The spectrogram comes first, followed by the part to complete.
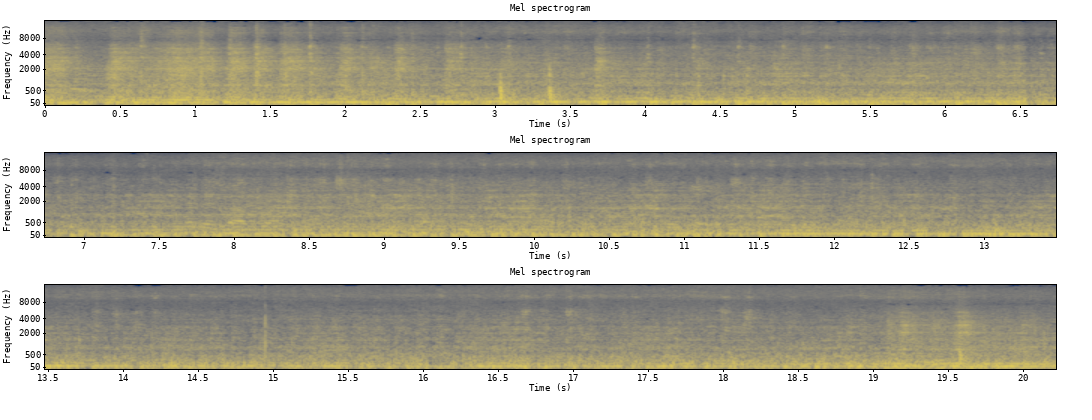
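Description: Foden steam wagon running slowly on the road, a steady low mechanical rumble with a quick regular engine beat, heard from onboard behind the cab.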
